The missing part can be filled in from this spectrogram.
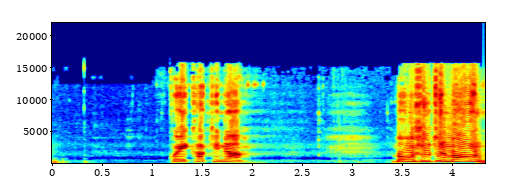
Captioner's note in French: Parlant Anishinaabe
